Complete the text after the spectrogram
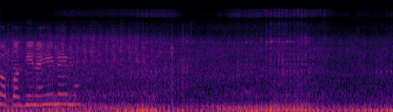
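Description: A motorcycle drives past.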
